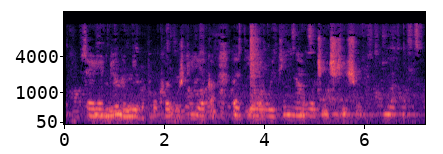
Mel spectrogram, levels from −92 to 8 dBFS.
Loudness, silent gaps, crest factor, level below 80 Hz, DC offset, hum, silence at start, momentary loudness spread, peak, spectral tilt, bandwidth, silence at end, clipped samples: -27 LUFS; none; 18 dB; -58 dBFS; under 0.1%; none; 0.05 s; 13 LU; -10 dBFS; -4 dB/octave; 11.5 kHz; 0.05 s; under 0.1%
